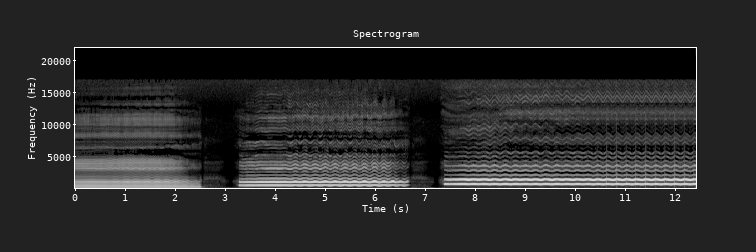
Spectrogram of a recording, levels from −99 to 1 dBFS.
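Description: A broken-record loop begins at 10.44 s in this music and lasts to the end: a 194 ms fragment repeats exactly, back to back, ten times. Playback or streaming likely stalled on its last held fragment, so the intended music there is lost.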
